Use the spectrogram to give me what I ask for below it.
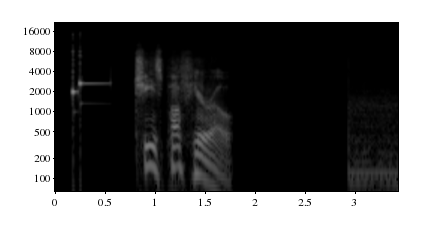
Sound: ding

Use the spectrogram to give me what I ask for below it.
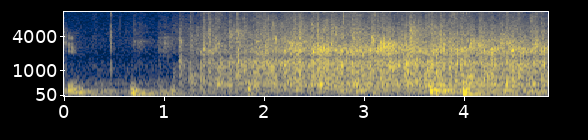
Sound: applause

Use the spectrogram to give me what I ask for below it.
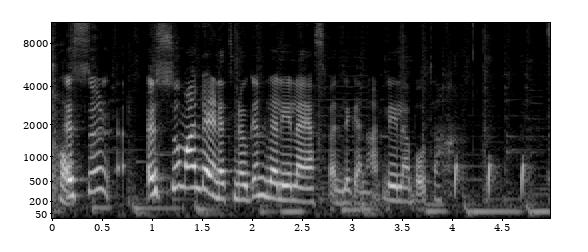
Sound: speaking Amharic

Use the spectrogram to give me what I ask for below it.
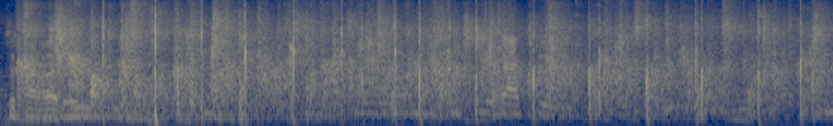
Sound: audience applauds

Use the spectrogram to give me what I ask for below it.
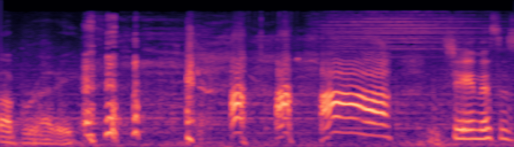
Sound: laughing

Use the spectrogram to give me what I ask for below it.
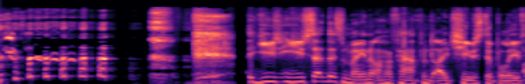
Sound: laughter

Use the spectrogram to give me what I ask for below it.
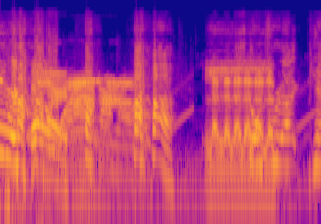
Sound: laughter

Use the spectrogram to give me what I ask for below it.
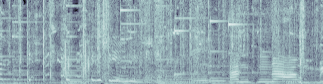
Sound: giggling, snorting

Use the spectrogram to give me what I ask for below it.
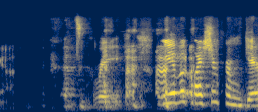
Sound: laughing

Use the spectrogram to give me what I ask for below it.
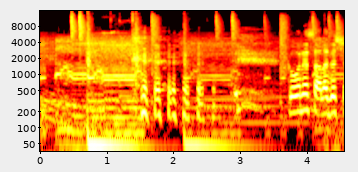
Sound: laughing

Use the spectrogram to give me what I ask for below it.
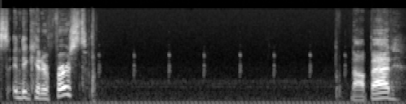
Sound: indicator beeping

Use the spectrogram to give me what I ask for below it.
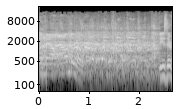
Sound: audience laughing

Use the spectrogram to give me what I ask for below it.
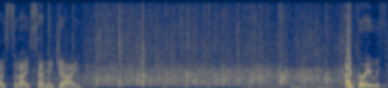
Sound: crowd applauding

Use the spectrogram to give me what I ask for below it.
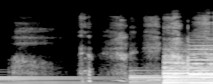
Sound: coughs

